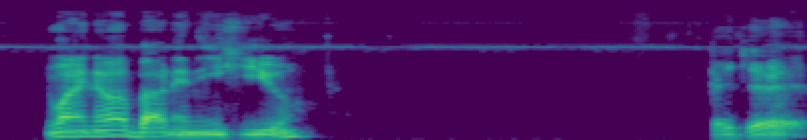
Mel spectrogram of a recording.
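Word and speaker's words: Heu: Hugh. Just like when you do ew, but with a H.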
